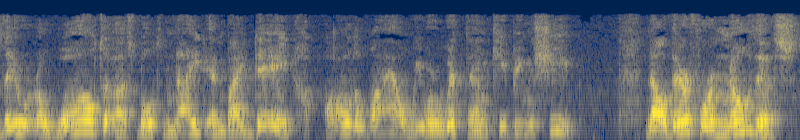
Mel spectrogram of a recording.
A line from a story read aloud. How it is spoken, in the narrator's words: he's saying to Abigail, now he's starting to plead with her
